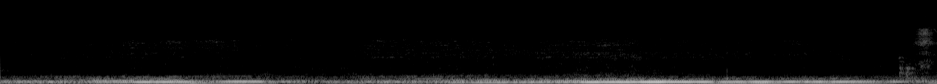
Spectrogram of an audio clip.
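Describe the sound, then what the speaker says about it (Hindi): A sewing machine stitches the seam of a palazzo pant with a steady, low motor rumble. The hum is close and continuous, swelling slightly and easing near the end, with no talk. "अब बिल्कुल मेनी के बराबर हम लेते हुए यहाँ मेनी से स्टार्ट करेंगे सिलाई लगाना, दोनों तरफ बराबर आ जाए।"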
